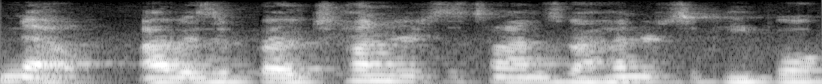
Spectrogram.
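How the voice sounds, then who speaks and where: A woman talks at a fairly quick pace with a Southern US accent. Her pitch sits fairly low, and her intonation stays fairly even. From US South, Tennessee. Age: 40s. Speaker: network marketing distributor. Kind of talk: online webinar talk.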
